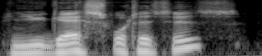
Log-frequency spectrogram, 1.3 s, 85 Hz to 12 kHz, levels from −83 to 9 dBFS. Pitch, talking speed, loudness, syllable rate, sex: 130 Hz, 275 wpm, -16 LUFS, 5.0 syllables/s, male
